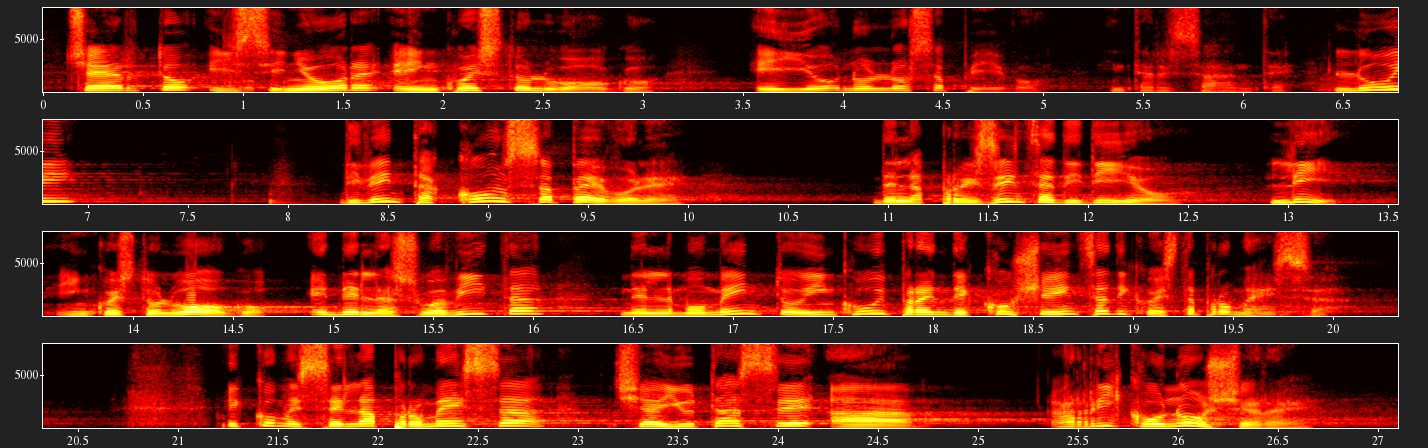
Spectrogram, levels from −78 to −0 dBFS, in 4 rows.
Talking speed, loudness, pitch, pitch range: 105 wpm, -19 LUFS, 205 Hz, 175-240 Hz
